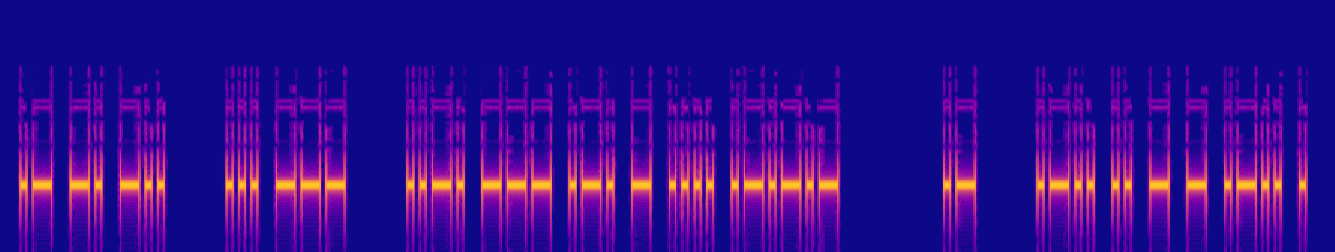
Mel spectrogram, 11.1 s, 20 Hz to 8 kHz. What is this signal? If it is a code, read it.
Morse code, heard as a keyed tone, about 23 wpm, 700 Hz. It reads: AND SO FORTH. A LITTLE
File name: Book One / 14-Chapter 14 - 23 WPM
